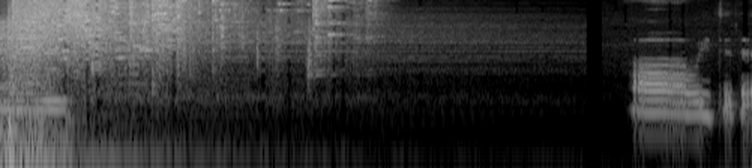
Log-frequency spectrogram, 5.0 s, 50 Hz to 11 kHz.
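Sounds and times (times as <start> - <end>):
glass shattering: 0.1 - 2.8
scattered glass pieces tinkling: 0.3 - 2.7
person speaking: 4.2 - 5.0.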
